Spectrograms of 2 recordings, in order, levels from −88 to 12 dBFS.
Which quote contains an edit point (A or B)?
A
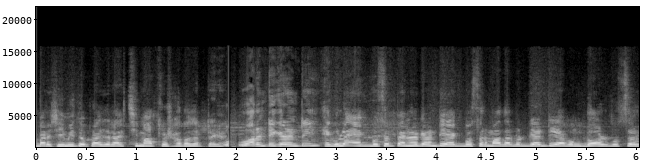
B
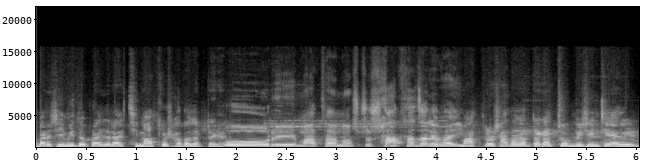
A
